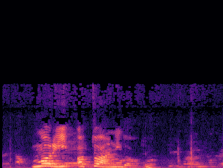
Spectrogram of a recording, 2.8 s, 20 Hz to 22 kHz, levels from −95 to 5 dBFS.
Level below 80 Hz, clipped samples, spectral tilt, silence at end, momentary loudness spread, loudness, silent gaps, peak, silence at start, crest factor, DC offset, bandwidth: -42 dBFS; under 0.1%; -6.5 dB/octave; 0.2 s; 23 LU; -16 LUFS; none; -2 dBFS; 0.2 s; 18 dB; under 0.1%; 11 kHz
